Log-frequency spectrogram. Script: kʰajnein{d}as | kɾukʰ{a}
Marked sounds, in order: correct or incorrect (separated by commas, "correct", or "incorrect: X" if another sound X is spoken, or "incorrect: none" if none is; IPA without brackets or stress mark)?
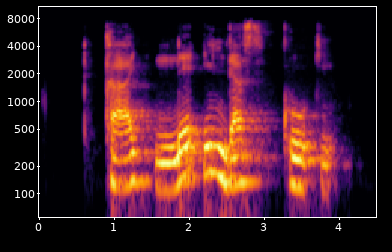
correct, incorrect: i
